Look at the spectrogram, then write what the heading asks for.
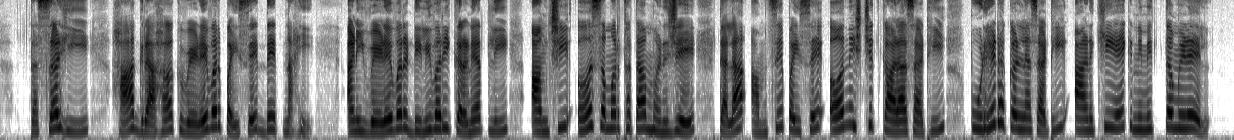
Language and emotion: Marathi, disgusted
